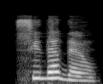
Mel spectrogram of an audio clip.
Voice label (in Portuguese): "cidadao", portugues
